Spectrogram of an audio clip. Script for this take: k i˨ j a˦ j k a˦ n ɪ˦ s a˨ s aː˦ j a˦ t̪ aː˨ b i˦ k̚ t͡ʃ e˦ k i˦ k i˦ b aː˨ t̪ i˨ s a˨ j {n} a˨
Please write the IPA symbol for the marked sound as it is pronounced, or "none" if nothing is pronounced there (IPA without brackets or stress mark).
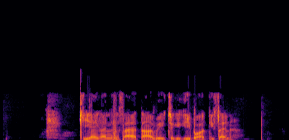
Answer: n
